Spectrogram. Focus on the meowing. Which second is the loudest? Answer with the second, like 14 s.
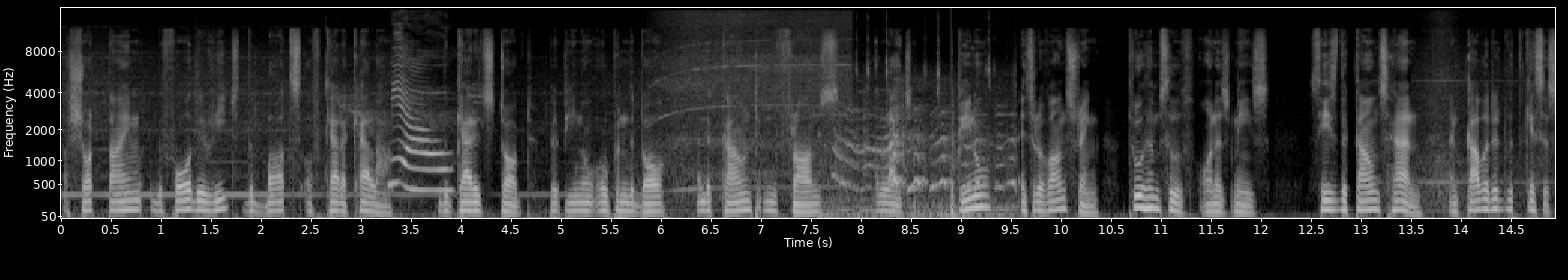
4 s.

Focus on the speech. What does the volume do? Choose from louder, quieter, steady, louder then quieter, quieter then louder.
steady.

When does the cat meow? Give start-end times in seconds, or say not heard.
2.6-4.2, 7.5-9.6.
